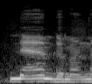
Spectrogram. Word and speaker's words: Namdaemun: the NAMM demand market NAMM demand that's how you say it and one of the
